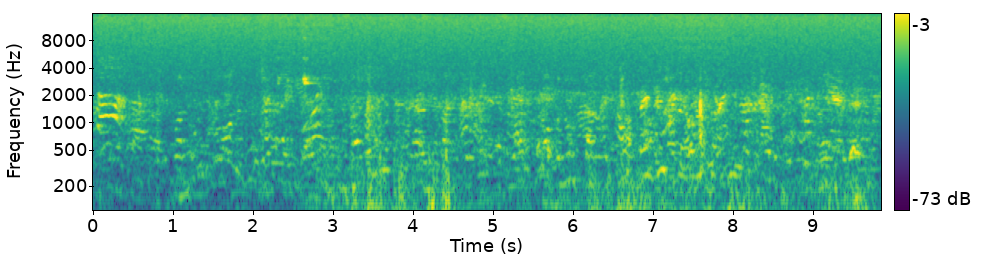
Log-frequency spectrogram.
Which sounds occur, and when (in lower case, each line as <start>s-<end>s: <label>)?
0.0s-9.8s: hubbub
0.0s-9.8s: wind
0.0s-9.8s: crowd
2.9s-4.6s: wind noise (microphone)
5.8s-9.7s: wind noise (microphone)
